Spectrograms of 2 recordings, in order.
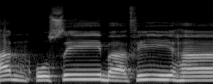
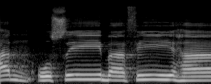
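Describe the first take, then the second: The two takes are said the same way.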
